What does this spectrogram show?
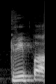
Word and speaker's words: कृपा: और इसी प्रकार आपको मैं यहाँ बताना चाहूँगा, यह कृष्ण नहीं, कृष्ण है। इसी प्रकार आपको मैं कहूँगा, यह कृपा नहीं, कृपा है, कृपा।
